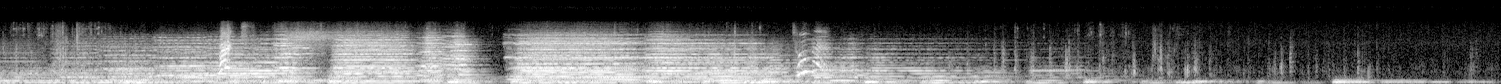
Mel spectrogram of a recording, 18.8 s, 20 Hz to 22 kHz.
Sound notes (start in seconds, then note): 0.2 suspenseful music; 2.5 Tumak shouts in caveman language; 4.0 dramatic music; 12.3 soft music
